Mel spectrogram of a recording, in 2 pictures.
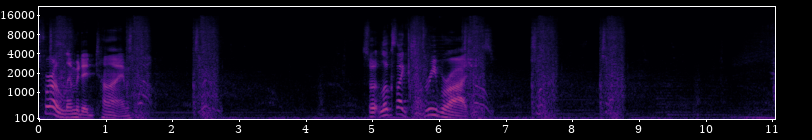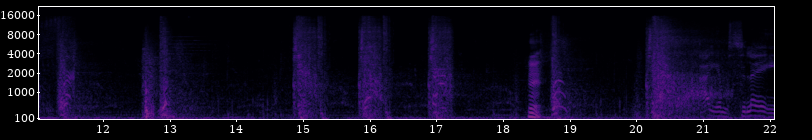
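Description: Sharp blade strikes and whooshes land again and again.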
